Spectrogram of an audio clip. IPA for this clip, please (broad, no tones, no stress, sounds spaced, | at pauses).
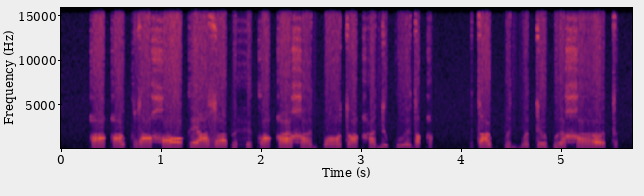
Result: q ɔ ə̯ q ɔː kʷ zˤ ʌː χ ɔː k ɛː ə̯ zˤ ʏ ə̯ p ʏ h ʏ k ɔː q ɯ ə̯ χ ʌː d p ɔː t ɔ ə̯ qʰ ɯ d ɵ kʷ ɯː ə̯ d ʌ q | tˤ ɯː kʷ p ɯ d b ʌ t ɵ p ɯ ə̯ χ ʌː t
